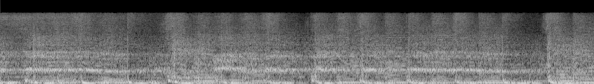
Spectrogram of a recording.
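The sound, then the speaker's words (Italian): A stadium crowd of football fans chants in unison the 'po, po, po, ro, po' chant for Gini Wijnaldum, a loud, continuous wall of voices repeating the rhythmic, sing-song phrase over and over without pause. “quali tifosi lo facevano questo coro?”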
